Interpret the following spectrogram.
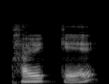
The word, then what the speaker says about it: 밝게: This letter is pronounced as 박 in isolation, but when this letter is used together with another letter, then the hidden 리을 sound regains its value. So it is pronounced as 발.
